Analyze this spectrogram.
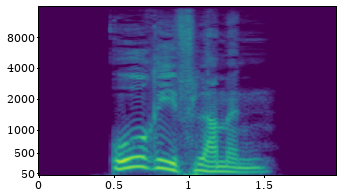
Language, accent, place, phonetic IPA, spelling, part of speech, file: German, Germany, Berlin, [ˈoːʁiflamən], Oriflammen, noun, De-Oriflammen.ogg
- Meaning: plural of Oriflamme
